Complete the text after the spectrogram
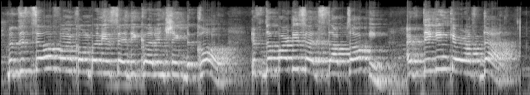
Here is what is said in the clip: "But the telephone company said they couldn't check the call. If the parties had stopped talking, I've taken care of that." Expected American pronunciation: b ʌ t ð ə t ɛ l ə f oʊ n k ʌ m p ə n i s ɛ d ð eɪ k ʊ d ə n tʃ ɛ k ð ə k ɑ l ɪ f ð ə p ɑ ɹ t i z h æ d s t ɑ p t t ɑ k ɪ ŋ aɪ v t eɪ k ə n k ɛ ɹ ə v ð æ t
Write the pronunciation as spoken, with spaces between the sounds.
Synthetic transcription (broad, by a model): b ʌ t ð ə s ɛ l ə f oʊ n k ʌ m p ə n i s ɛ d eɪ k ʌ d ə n ʃ ɛ k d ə k ɑ l ɪ f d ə p ɑ ɹ t i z h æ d s t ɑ p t t ɑ k ɪ ŋ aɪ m t eɪ k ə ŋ k ɛ ɹ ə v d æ t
